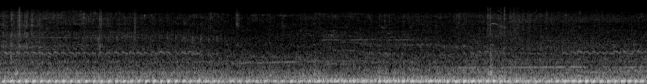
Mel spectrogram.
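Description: Motorcycle engine running steadily, with a fast, even throb.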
